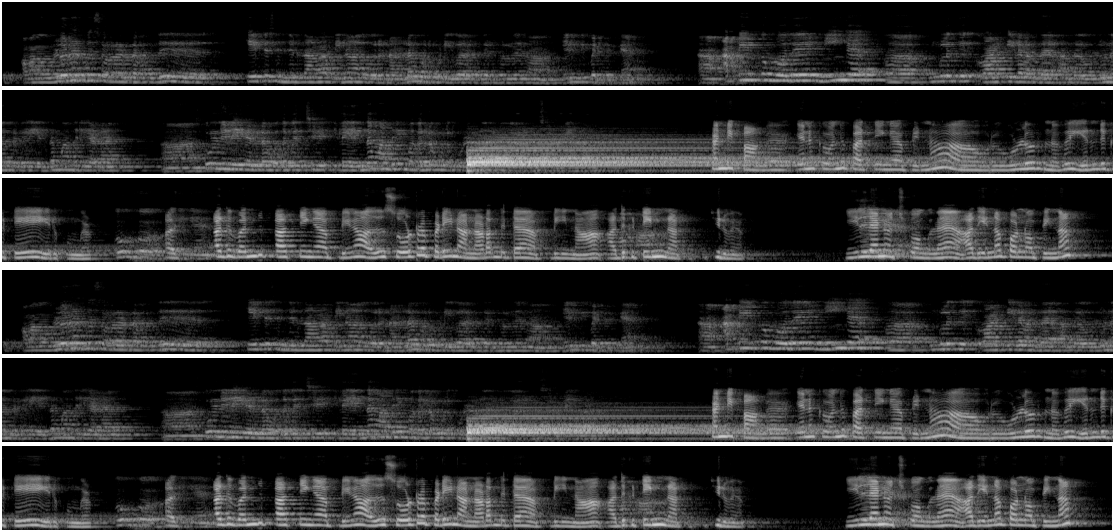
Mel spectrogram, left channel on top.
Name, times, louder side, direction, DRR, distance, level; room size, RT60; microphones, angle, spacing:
voice 1, 0.2-2.1 2.4-6.3 6.9-12.2 12.7-17.1 23.3-24.4 28.4-28.8 30.8-31.3, left 1 dB, 20° left, -1 dB, 3.2 m, -33 dB
sound 1, 15.8-23.8, left 3 dB, 40° left, 0.8 m, -24 dB
voice 2, 18.2-23.1 23.9-24.0 24.3-29.0 29.3-29.6 30.7-32.9, right 1 dB, 5° right, 11 dB, 0.3 m, -23 dB
15.5 x 13.5 x 2.7 m, 1.3 s
head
